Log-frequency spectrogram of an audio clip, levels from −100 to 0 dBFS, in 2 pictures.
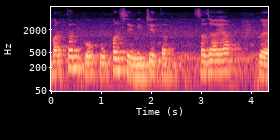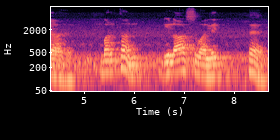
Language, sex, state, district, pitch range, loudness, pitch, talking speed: Hindi, male, Rajasthan, Bikaner, 120-160 Hz, -15 LUFS, 140 Hz, 90 wpm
